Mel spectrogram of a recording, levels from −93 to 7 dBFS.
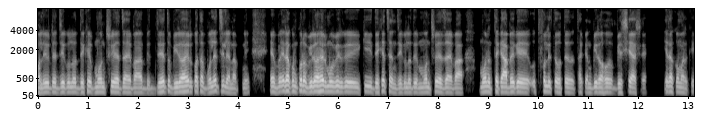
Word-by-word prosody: বলিউডের 120 +1 0
যেগুলো 125 0 0
দেখে 130 +3 0 0.2
মন 125 0 +2
ছুঁয়ে 125 -2 +3
যায় 115 -2 +2
বা 115 - 0 0.2
ব - - -16 0.2
যেহেতু 130 +4 +1
বিরহের 130 +2 +5
কথা 140 0 +1
বলেছিলেন 125 -3 -1
আপনি, 105 +4 -11 0.5
এব 130 - +2
এরকম 145 -1 +4
কোনো 145 -2 +5
বিরহের 135 +2 +7
মুভির 130 -1 +1 0.3
ই - - -6
কি 140 - -5 0.2
দেখেছেন? 125 +1 -1
যেগুলো 115 +1 -3
দিয়ে 120 -1 -2
মন 120 0 0
ছুঁয়ে 130 -3 +2
যায় 115 -1 +2
বা 110 - +3 0.5
মনের 125 0 +2
থেকে 130 -1 +2
আবেগে 125 +1 +2 0.3
উৎফুল্লিত 135 0 -3
হতে 120 +1 -3 0.2
থাকেন, 120 -1 -6
বিরহ 120 -3 +1 0.3
বেশি 110 - -4
আসে - - -15 0.4
এরকম 130 -1 -1
আরকি? 100 - -11
125 Hz, 175 wpm, -21 LUFS, 120-135 Hz, 0.5 s, বিরহের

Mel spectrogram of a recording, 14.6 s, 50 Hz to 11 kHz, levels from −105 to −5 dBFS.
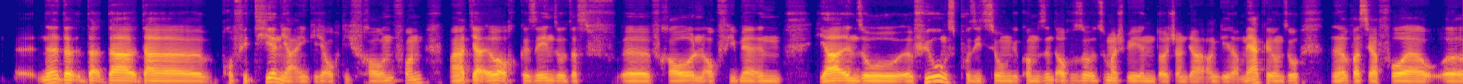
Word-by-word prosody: äh, - - -23 0.2
ne, 130 +3 +2
da 115 - +6
da 90 - 0
da 105 -1 +5
da 95 -2 +3
profitieren 155 -3 -1
ja 95 -4 -1
eigentlich 90 0 -7
auch - - -4
die - - -17
Frauen 95 +2 -5
von. 115 +5 -5 0.2
Man 95 - 0
hat - - -1
ja - - +5
auch 100 -2 +2
gesehen 100 +2 -2
so, 100 -2 -4
dass - - -7 0.3
F - - -17
äh, 90 -1 +3
Frauen 100 +3 0
auch 90 - -6
viel 100 - -11
mehr 95 -3 -2
in 90 -1 -5 0.3
ja, - - +7
in 100 0 +3
so, 95 -1 +3
äh, - - -1
Führungspositionen 105 - -1
gekommen 90 0 -6
sind, 110 +3 -6
auch 100 +2 -3
so 100 -1 -2
zum 105 +3 -6
Beispiel 95 -2 -3
in 90 -1 -4
Deutschland 90 0 -5
ja 85 -2 -3
Angela 85 -2 -6
Merkel 100 +8 +1
und 95 0 -4
so, 105 +3 -2 0.3
ne? 100 +2 -1
Was - - 0
ja - - +2
vorher 90 -2 +3
u - - -5
äh, 90 -1 +3
95 Hz, 210 wpm, -24 LUFS, 90-105 Hz, 0.3 s, ja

